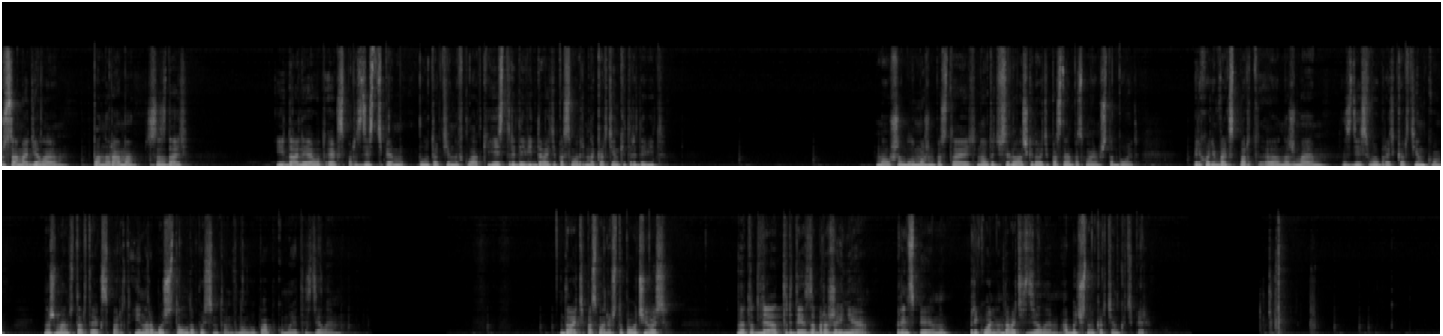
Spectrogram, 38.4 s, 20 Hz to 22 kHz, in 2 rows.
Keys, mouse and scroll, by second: 35.5 F2, 35.5 Return.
